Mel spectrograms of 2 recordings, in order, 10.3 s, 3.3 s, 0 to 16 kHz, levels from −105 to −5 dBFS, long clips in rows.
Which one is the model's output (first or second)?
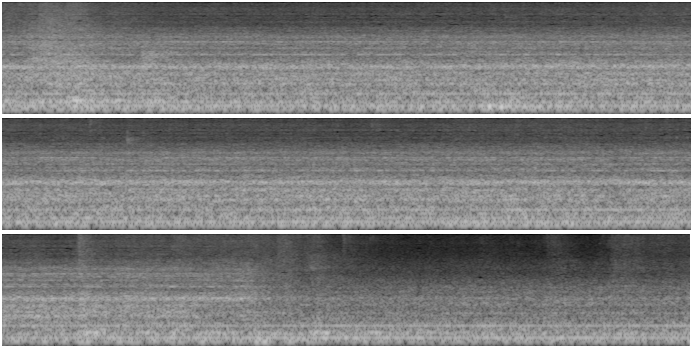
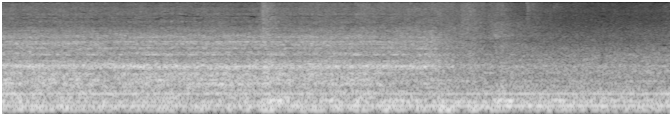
second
